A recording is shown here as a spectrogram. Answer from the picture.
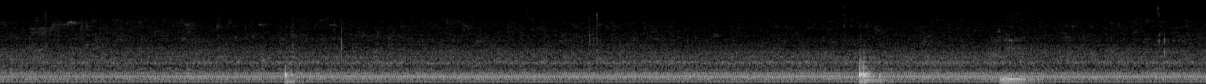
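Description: A steady mechanical hum, with short knocks about three seconds in and, loudest, a little past eight seconds, and a brief low sound near the end.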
